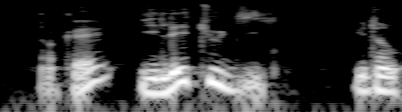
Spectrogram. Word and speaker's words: étudie: pronounce it like il étudie. Okay? So the last thing that you will pronounce will be the vowel I here. Okay? Il étudie.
